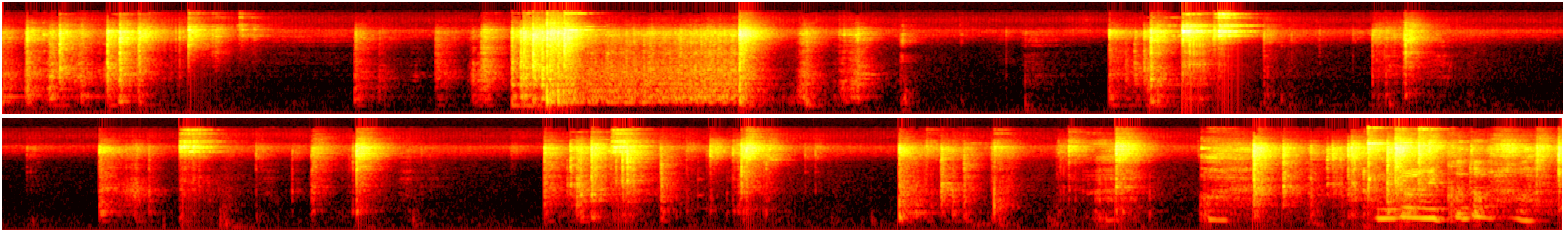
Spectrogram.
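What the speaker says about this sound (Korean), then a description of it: "그냥 동전 넣어볼게요." Coins drop one after another into a toy safe, producing scattered metallic clinks and rattles in irregular bursts, close and moderately loud, with quiet pauses between.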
